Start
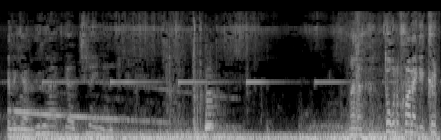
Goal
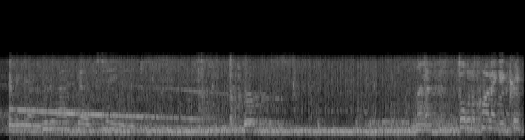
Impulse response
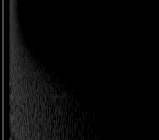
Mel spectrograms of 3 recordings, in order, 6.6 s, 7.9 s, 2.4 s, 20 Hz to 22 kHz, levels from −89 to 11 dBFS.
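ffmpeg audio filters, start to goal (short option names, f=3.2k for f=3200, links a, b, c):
-filter_complex "[0:a]highpass=260,bandreject=f=2k:w=5.6,alimiter=limit=-18dB:level=0:latency=1:release=324,acompressor=threshold=-35dB:ratio=12,asetrate=37044,aresample=44100,afreqshift=180,aresample=11025,acrusher=bits=3:mode=log:mix=0:aa=0.000001,aresample=44100,flanger=delay=9.3:depth=3.5:regen=81:speed=0.43:shape=triangular,asoftclip=type=tanh:threshold=-34.5dB,crystalizer=i=7:c=0,asplit=2[a][b];[b]aecho=0:1:225:0.237[c];[a][c]amix=inputs=2:normalize=0,volume=8dB" -ar 8000 -c:a pcm_alaw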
